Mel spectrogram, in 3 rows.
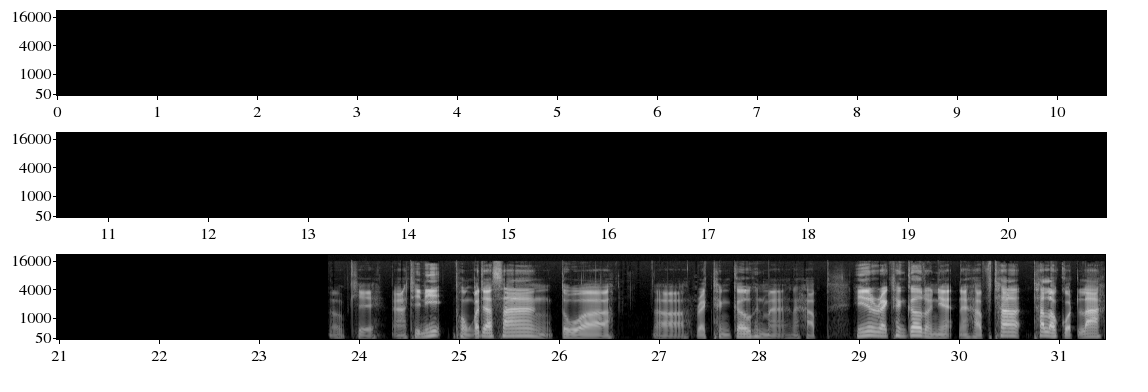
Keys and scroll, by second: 20.9 Delete, 22.2 Delete.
